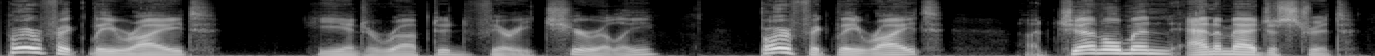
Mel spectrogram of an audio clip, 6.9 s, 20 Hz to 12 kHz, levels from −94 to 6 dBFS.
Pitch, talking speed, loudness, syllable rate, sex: 135 Hz, 105 wpm, -19 LUFS, 5.1 syllables/s, male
